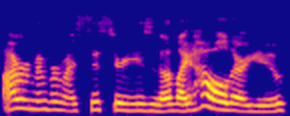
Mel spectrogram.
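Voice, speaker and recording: A woman's voice: on the high side, fairly quick, dry recording. A woman in her thirties, a podcast guest chatting casually and laughing often as she tells stories. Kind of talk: casual chat.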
